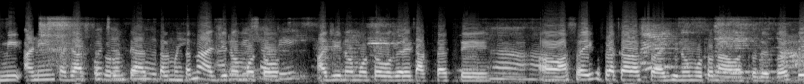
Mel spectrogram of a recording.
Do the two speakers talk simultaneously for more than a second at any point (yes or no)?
yes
